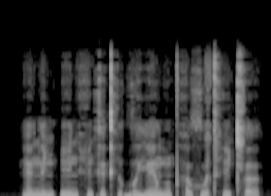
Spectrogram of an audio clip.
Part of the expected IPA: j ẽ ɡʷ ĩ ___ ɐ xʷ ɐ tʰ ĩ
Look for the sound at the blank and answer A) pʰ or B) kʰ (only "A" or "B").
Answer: A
